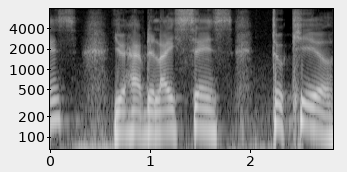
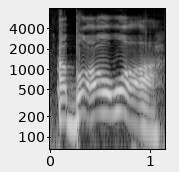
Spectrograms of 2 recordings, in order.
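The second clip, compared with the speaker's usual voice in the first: mock British accent, higher, glottal stop in bo-; British glottal demo; 5 semitones higher than usual. Shown as a demonstration. Showing how Brits say bottle of water, mock British accent. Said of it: "You just need to practice like that, mate".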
